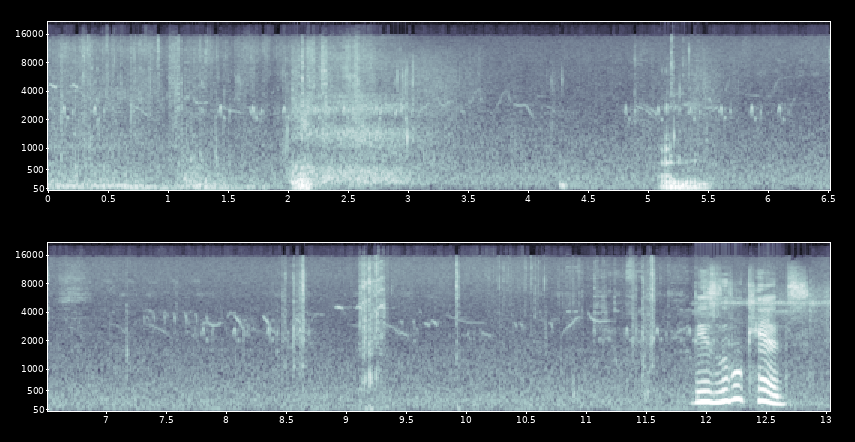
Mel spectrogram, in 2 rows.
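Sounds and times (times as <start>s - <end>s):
birds chirping faintly: 0.0s - 13.0s
lion grunting: 5.1s - 5.7s.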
